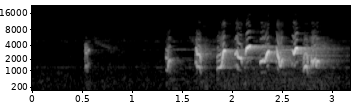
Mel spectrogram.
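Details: Red-whiskered bulbul singing a melodious training song for young birds: a few single sharp notes, then a dense, lively phrase of bright whistles and warbled slurs, with no background noise.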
